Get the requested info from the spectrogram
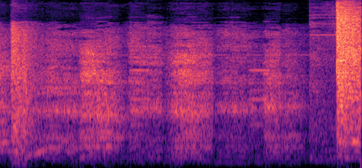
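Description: Rapid, heavy breathing, a few breaths a second, growing fainter toward the end.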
